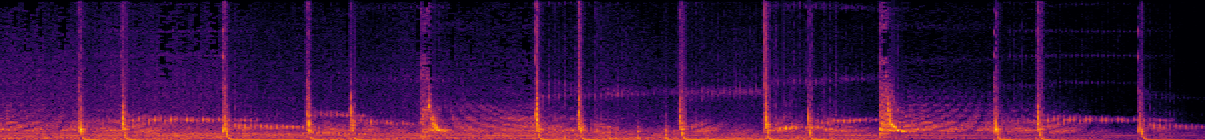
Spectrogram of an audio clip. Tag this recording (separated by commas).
Throbbing, Hum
